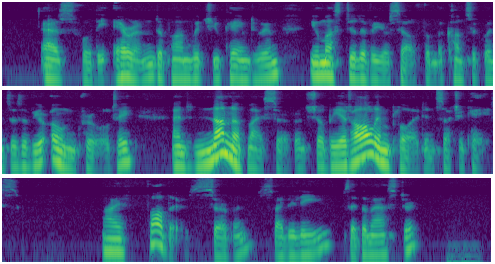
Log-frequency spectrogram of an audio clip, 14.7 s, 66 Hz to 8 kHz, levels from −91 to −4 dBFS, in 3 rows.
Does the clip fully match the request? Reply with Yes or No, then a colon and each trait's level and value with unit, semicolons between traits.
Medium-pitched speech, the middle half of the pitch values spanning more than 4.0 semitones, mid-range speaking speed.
No: low, 105 Hz; average, 4.4 semitones; average, 175 wpm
